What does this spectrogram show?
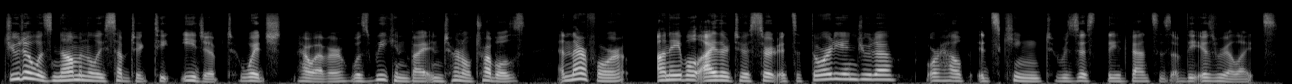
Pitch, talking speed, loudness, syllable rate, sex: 170 Hz, 160 wpm, -22 LUFS, 5.6 syllables/s, female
